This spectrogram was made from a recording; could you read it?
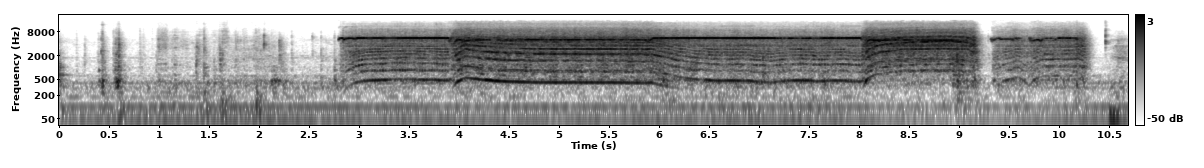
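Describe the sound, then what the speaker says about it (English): A power drill bores a hole through a part of a CTC i3 A8 RepRap 3D printer kit, its motor whining steadily for several seconds with pitch dips under load, then stopping, with brief clicks before and after. "Let me just pop a drill bit through there."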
